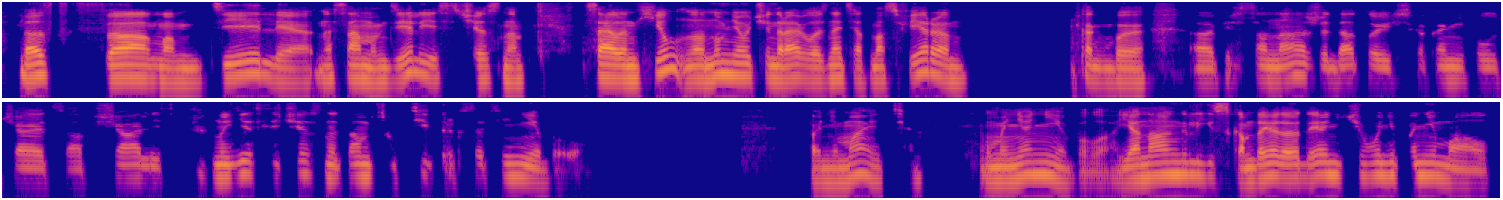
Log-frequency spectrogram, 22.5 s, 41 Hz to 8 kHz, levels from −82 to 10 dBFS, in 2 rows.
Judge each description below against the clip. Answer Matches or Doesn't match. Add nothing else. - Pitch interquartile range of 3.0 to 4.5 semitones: Matches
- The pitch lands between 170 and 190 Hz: Doesn't match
